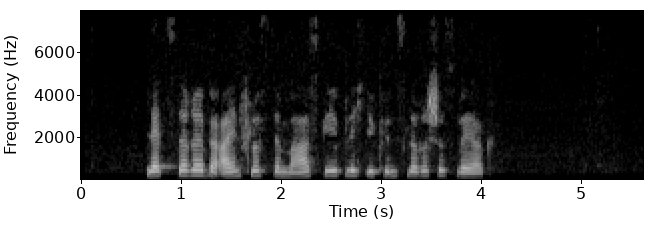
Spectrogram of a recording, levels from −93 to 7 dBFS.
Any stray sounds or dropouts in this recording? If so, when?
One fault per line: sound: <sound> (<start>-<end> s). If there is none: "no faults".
no faults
